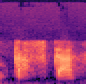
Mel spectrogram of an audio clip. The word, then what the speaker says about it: Kafka: Jeden se jmenuje Kafka a píše se ale v češtině se to i v němčině vyslovuje samozřejmě jako Kafka a trpí tím,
